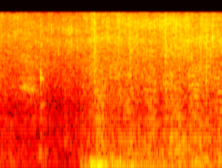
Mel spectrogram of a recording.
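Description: Scallops frying in a pan on a gas burner, with a steady sizzle. Background music with a low bass comes in under it about a second in.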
